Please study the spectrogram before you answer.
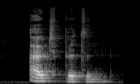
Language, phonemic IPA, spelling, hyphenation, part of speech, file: Dutch, /ˈœy̯tˌpʏ.tə(n)/, uitputten, uit‧put‧ten, verb, Nl-uitputten.ogg
- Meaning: 1. to exhaust, to use up completely, to empty out (a resource) 2. to exhaust, to drain (a person, physically or mentally)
